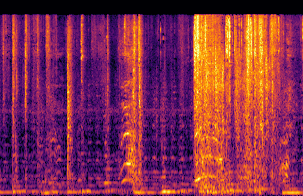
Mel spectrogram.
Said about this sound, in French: Oh. C'est ici. Enfoncez la porte.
